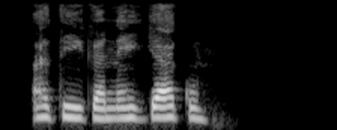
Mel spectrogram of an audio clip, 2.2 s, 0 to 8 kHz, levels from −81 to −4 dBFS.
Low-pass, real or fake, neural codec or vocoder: 7.2 kHz; fake; vocoder, 44.1 kHz, 128 mel bands, Pupu-Vocoder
